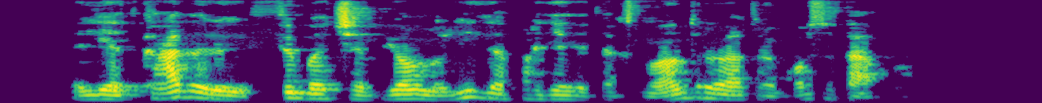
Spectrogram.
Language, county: Lithuanian, Kaunas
